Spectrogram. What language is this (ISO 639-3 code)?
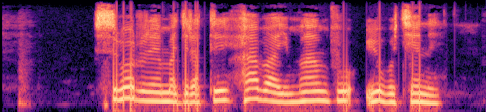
kin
